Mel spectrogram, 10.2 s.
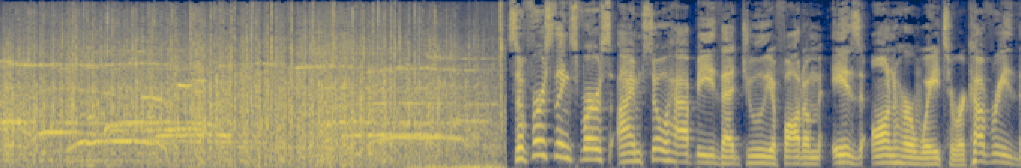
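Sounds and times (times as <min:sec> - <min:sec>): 
hospital staff applauding: 0:00.0 - 0:05.1
hospital staff cheering: 0:00.0 - 0:05.1
speech: 0:05.2 - 0:10.2.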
